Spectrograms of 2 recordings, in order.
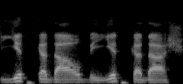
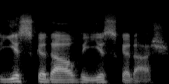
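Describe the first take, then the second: First: It is said in Sephardic Hebrew pronunciation. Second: It is said in Ashkenazi Hebrew pronunciation.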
